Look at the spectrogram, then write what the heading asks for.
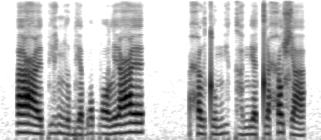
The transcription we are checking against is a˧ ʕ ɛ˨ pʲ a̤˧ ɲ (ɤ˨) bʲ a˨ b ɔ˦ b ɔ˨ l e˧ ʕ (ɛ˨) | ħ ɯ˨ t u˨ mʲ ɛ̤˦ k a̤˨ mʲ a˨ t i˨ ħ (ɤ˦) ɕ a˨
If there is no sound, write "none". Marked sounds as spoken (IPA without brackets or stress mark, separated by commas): ɤ˨, ɛ˦, ɔ˦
